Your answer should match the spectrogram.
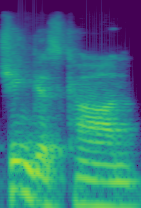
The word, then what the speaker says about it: Chinggis: They pronounce it Chinggis Khan.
